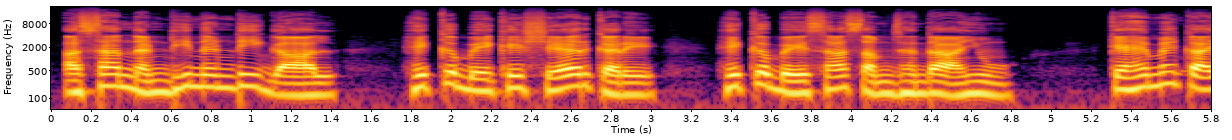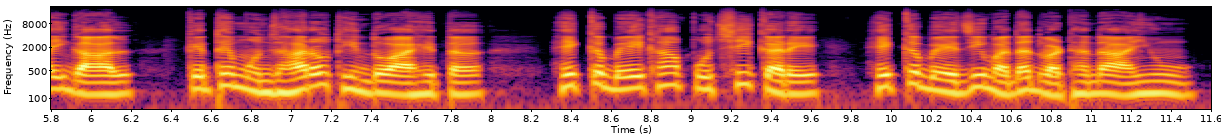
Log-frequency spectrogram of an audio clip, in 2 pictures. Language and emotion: Sindhi, neutral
